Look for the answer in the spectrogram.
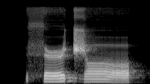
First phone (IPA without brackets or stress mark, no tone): θ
